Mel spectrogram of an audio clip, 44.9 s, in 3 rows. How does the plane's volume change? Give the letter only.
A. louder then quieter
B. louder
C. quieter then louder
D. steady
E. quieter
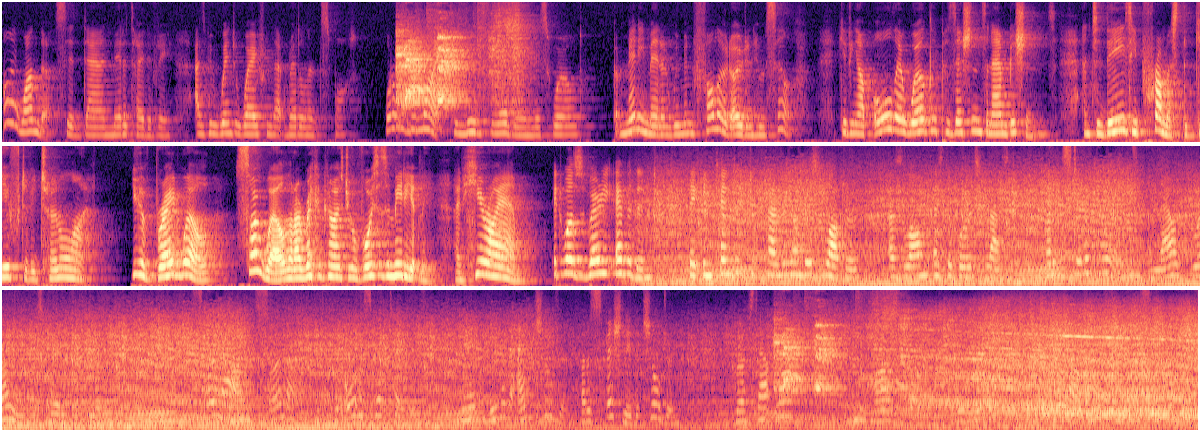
C.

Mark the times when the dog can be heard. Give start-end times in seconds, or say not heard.
4.9-6.5, 39.5-41.1.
